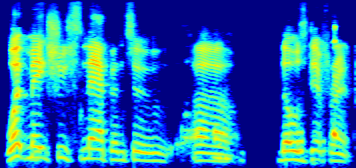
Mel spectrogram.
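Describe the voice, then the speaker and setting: A man speaking as a panel guest in casual discussion, measured and opinionated. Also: on the high side, sharp tone, dry recording.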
